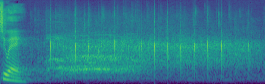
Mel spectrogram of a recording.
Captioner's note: cheering and applause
